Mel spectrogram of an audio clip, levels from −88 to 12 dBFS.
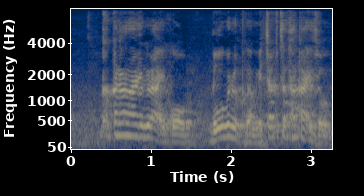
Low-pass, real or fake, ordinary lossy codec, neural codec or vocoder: none; fake; none; codec, 16 kHz, 2 kbps, FreqCodec, larger model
